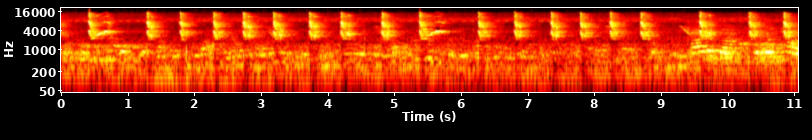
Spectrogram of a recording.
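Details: Chipmunk calling from a coconut tree in India: a long run of short, piercing chips, about two per second, with a brief pause near the middle and a slurred chirp toward the end.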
